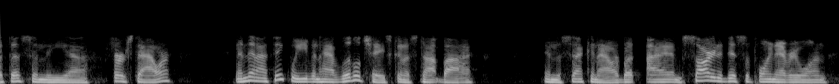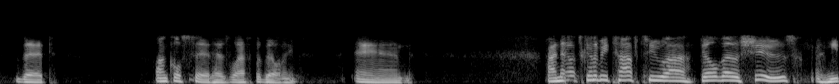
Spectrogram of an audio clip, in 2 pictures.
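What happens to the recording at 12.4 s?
From 12.39 to 12.51 s the sound smears into a brief, fading buzzy tone or coloured noise before recovering. This is VoIP packet loss concealed by the speech codec: 30 ms went missing, which fits a single lost packet, and the decoder extended its last pitch and filter. Throughout, the audio is band-limited below 4 kHz and slightly rough and synthetic from the G.729 codec running at 8 kbit/s.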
